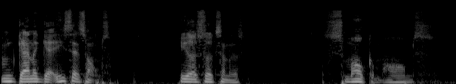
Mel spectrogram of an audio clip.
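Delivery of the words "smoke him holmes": dead calm, quiet, soft and completely calm. Retelling a movie scene, quoting Tuco giving the order: imitating Tuco, calm. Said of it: "Tuco is super calm".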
